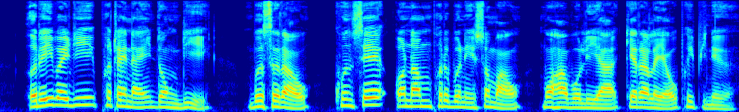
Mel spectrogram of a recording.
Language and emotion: Bodo, neutral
